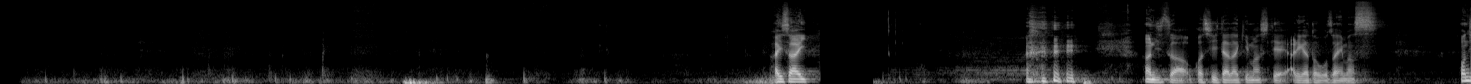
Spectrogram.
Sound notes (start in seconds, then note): 1.4 silence; 9.7 chuckles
